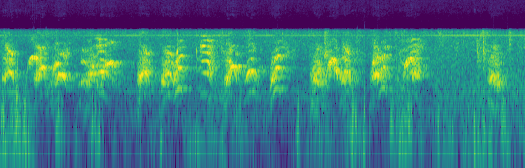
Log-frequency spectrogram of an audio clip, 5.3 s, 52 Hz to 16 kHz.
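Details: Yard walk after snowfall on 5 April 2014 with Pomeranian and klein spitz puppies from two litters: shrill yips repeated roughly twice a second, voices overlapping, a low background rumble throughout.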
